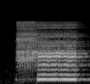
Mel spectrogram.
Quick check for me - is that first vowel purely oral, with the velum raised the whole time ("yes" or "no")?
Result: no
